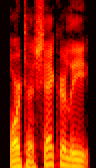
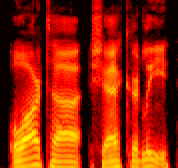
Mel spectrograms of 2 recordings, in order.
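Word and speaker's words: orta şekerli: For the purists, az shekerli, ahz shekerli, with just a little sugar, orta shekerli, orta shekerli, medium sweet, a popular choice, or çok şekerli,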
